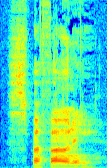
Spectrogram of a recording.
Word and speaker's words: Sbaffoni: Sbaffoni.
